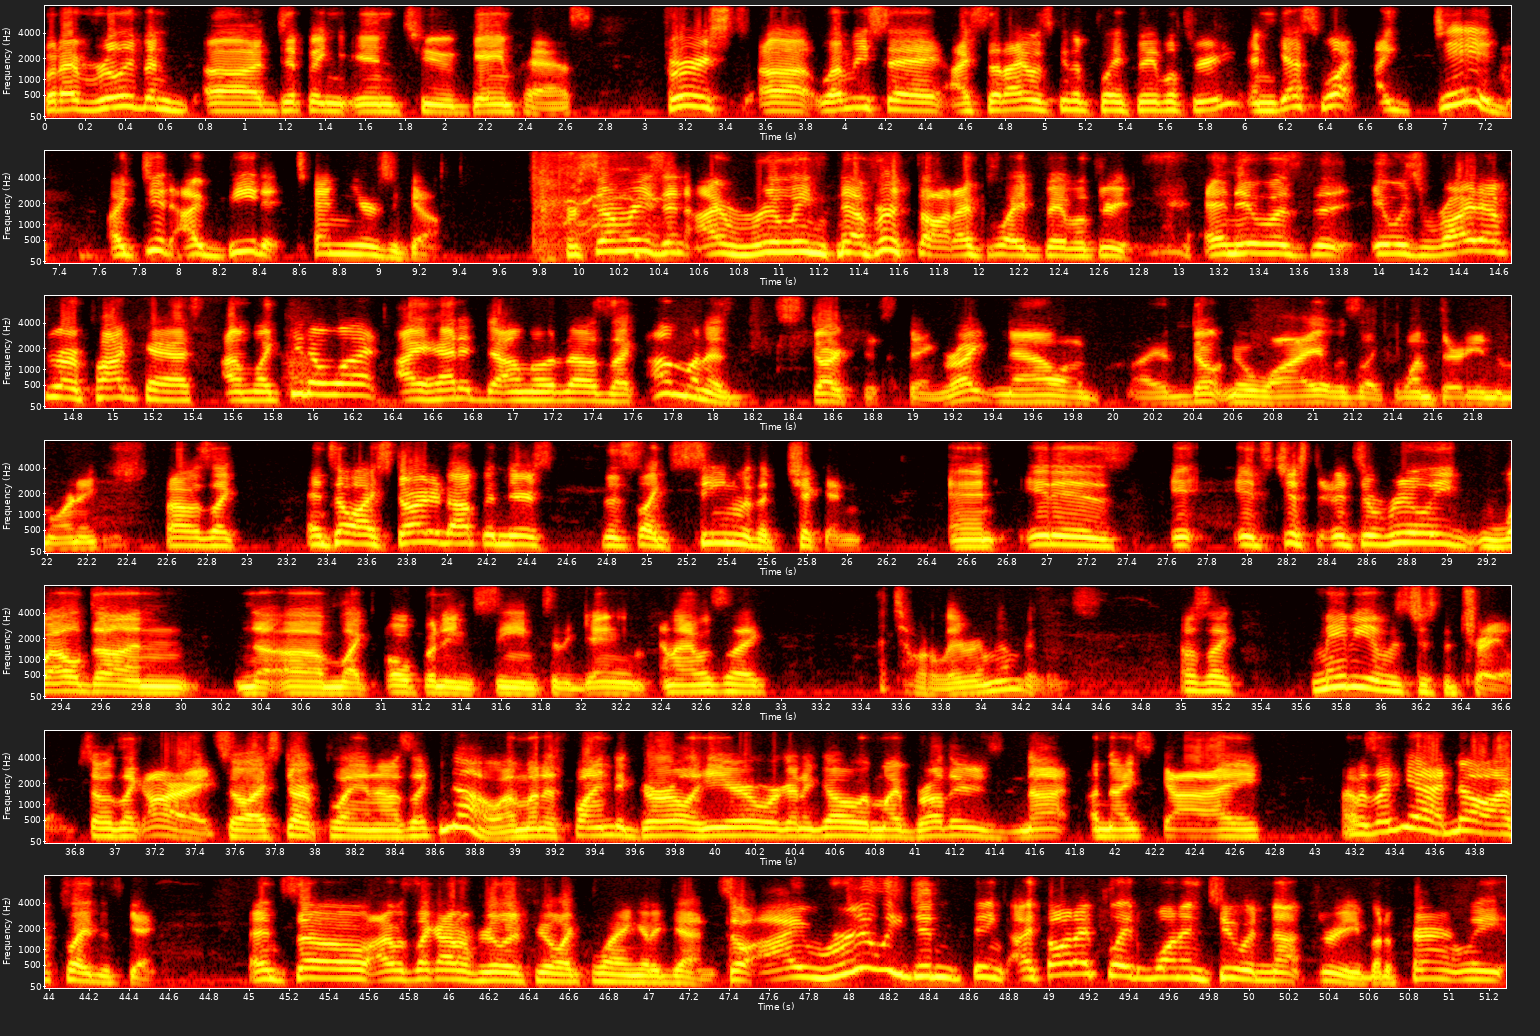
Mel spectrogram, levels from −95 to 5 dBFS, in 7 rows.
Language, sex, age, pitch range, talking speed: English, male, 30-49, 135-195 Hz, 250 wpm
